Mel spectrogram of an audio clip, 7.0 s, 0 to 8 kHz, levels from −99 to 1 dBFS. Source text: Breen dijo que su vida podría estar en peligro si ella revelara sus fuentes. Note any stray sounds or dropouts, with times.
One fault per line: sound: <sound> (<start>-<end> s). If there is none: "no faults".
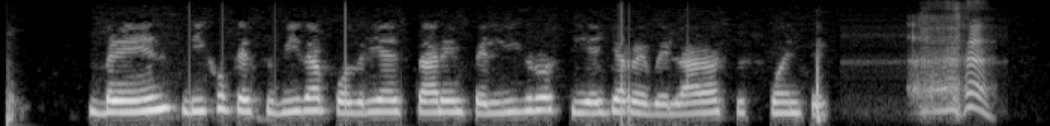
sound: throat clearing (6.0-6.7 s)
